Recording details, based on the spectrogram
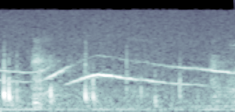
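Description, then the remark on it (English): A police car siren wails in long, slow rising and falling sweeps, with a few faint knocks and scuffs scattered underneath. “Hey, listen. Police car.”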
